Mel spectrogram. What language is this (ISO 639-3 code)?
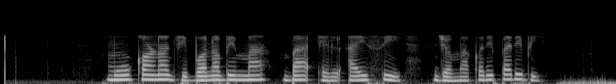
ori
